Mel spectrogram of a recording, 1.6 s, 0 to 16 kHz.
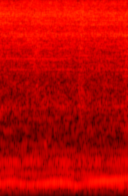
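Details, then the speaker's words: Steady low motor drone with tonal hum as a Zenith 440 Thompson technique chiropractic drop table rises, raised by kicking in and pressing the foot plate, in a table overview demonstration for chiropractic students. "and since we're going to go ahead and bring it up I'm going to do it over on this side I'm going to kick it in and just go ahead and raise it"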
